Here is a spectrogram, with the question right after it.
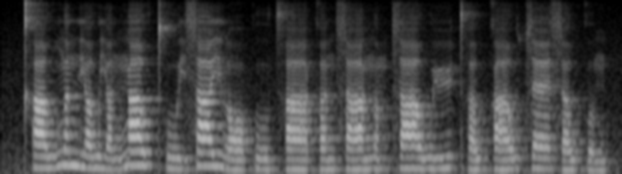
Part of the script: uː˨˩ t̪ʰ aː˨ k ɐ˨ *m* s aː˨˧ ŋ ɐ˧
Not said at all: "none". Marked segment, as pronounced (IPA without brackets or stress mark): n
